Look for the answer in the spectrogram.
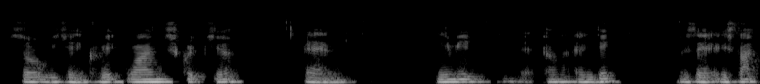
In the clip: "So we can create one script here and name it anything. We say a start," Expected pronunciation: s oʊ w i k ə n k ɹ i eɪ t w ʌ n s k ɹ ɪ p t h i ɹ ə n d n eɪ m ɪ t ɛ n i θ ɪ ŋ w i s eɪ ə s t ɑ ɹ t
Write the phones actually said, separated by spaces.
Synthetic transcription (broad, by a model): s oʊ w i k ə n k ɹ i eɪ t w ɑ n s k ɹ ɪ p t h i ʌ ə n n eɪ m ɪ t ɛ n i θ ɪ ŋ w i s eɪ ə s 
